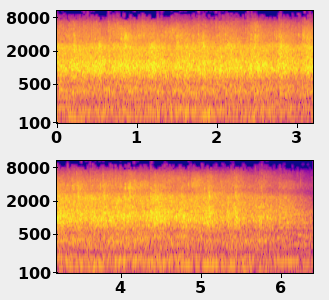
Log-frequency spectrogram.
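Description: Sustained applause from a large group of people clapping, dying away near the end.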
